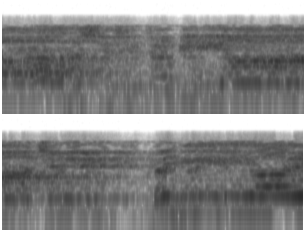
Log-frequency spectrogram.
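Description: A man chanting devotional verse in a melodic voice, holding long notes with a slight waver. The voice comes in suddenly at the start and breaks briefly about four and a half seconds in before carrying on.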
